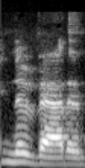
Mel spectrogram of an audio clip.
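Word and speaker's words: Nevadan: Every Nevadaan, did I say it right? Good job. Nailed it. Every Nevadaan deserves the ability to plan their family, protect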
